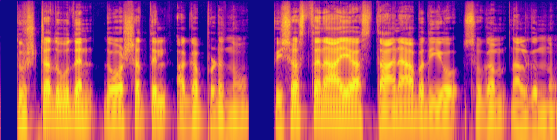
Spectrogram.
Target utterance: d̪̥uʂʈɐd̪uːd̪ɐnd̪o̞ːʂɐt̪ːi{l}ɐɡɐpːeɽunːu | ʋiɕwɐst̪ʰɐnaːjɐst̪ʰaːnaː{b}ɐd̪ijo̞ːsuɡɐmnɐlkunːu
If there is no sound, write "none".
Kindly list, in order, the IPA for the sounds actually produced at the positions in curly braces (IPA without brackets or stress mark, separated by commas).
l, b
